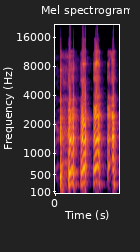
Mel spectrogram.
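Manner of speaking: high, loud laugh cracking out; sudden high laugh; loud burst of laughter. Real, not acted. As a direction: laugh loud at the absurd claim. Laughs at pronoun claim.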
